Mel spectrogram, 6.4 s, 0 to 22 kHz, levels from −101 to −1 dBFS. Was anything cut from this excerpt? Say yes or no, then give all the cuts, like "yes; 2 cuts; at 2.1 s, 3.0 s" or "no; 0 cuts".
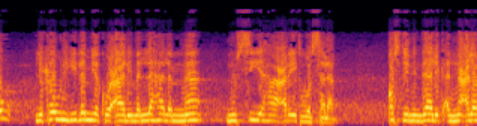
yes; 1 cut; at 4.0 s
